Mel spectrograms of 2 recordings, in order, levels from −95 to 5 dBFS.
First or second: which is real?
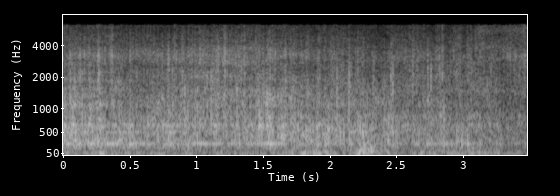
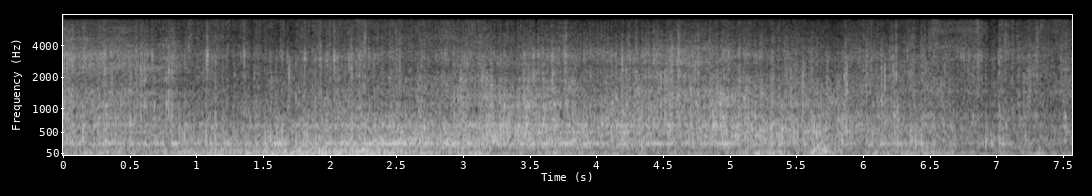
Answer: first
